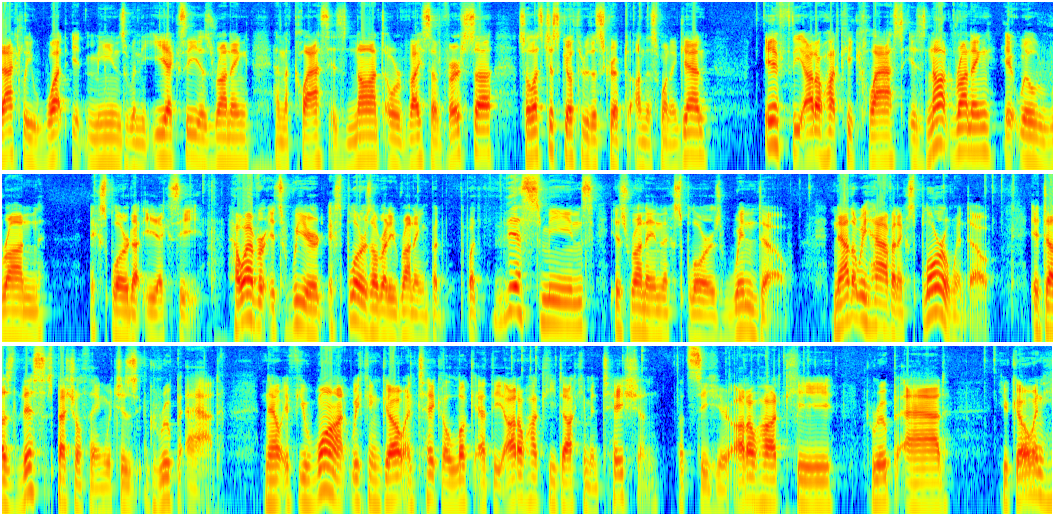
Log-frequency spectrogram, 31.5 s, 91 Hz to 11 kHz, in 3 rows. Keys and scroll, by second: 24.5 ctrl+c, 24.6 F4, 25.2 F2.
